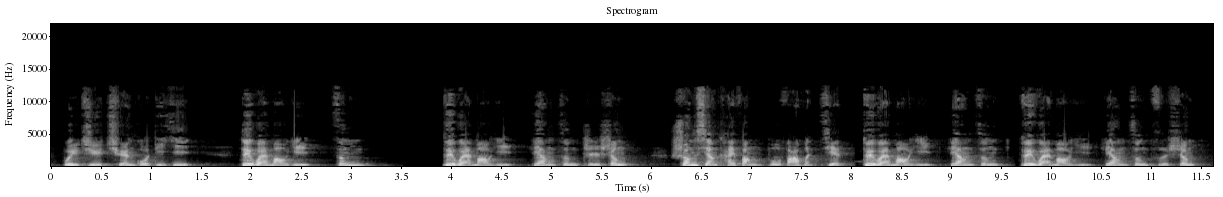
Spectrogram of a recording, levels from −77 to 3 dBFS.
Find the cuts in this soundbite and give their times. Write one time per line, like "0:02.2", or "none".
0:08.0
0:09.6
